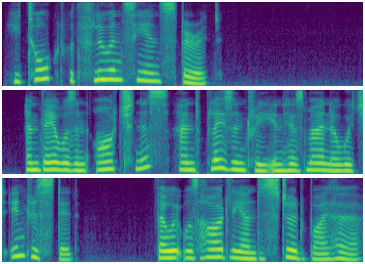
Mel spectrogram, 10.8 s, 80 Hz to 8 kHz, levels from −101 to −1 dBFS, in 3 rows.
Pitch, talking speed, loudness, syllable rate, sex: 240 Hz, 135 wpm, -17 LUFS, 4.7 syllables/s, female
